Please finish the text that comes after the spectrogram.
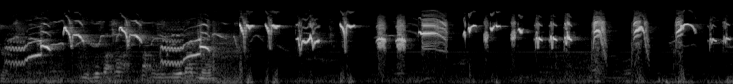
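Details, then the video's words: Melodious oriental magpie-robin song, opening with sweeping whistled slurs that dip and rise, then shifting into a rapid series of sharp, clipped high notes and short twittering phrases in steady succession. "Kicau burung kacer"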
